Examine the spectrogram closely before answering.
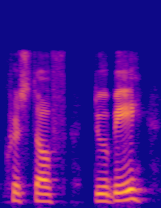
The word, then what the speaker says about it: Christophe Dubi: Today, my my guest, it's a pleasure to get to interview Olympic Games executive director Kristoff Dubie. Do I pronounce that correctly?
